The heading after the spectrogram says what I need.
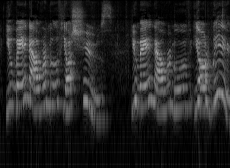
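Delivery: put-on German accent. Playing out a convention of Sasha Velour impersonators, German accent. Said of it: "In a German accent".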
